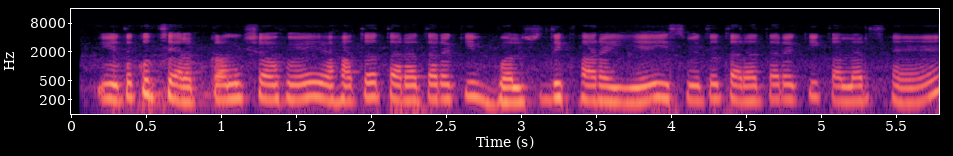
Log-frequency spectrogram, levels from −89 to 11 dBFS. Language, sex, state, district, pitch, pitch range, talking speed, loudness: Hindi, female, Odisha, Nuapada, 205 Hz, 195-215 Hz, 215 wpm, -17 LUFS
